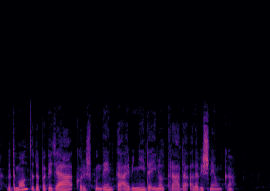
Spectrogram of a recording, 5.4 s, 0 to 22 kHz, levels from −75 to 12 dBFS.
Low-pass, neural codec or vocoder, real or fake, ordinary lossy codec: 10.8 kHz; vocoder, 24 kHz, 100 mel bands, Vocos; fake; MP3, 64 kbps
